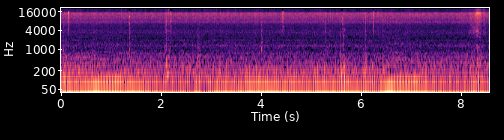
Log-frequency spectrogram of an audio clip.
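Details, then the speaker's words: 2011 BMW 328i xDrive (E90, high mileage), restarted and shifted toward reverse: starts right up, even settled idle with light clicks while selecting gears; normal idle, though a 4x4/transfer case code is present. "Starts right up. The starter sounds awesome."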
